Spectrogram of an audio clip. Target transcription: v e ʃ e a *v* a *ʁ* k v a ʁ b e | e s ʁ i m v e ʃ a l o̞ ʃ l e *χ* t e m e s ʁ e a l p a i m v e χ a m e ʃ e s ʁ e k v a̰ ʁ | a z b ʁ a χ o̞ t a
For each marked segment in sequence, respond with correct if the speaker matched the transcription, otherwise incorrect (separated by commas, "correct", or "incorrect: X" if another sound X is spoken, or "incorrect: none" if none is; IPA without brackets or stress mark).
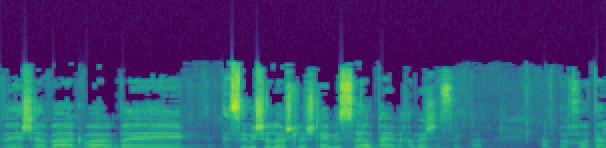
correct, correct, incorrect: ʃ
